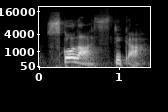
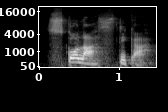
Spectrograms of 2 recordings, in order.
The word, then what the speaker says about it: scolastica: Also, this one's SC is followed by an O. This C is followed by an A. So both of them have hard sounds. Scolastica. Scolastica.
